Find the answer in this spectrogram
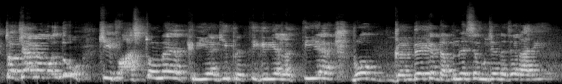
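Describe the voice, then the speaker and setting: A male physics teacher giving a classroom lecture in a loud, near-shouting voice, repeating phrases and quizzing his students. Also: extremely high pitch, steady tone, fairly quick, lo-fi sound. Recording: echoey classroom, mic far off, faint hiss.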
